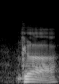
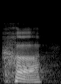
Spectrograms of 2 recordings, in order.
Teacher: So aired stops, if you recall, have a puff of air being enunciated as you say the letter, but the unaired stops don't have that puff of air. So there's a big difference, for example, between a gamma, g, and a kappa, k.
